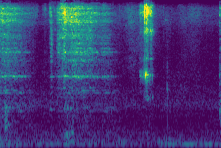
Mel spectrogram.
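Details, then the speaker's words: Ford Transit Connect rear drum brake, inspected for a poor handbrake, drum spun by hand. Faint soft rubbing as the shoes just touch the drum; adjustment sounds fine. The worn drum has a lip at the back that limits adjustment. "So this drum, the adjustments on this doesn't sound too bad. You can hear the shoes just touching the drum as it spins."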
